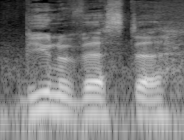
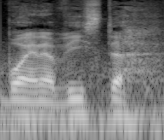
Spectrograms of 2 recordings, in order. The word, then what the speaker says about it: Buena Vista: Game plan is by Friday, so 3 days time, be to Buena Vista is how I pronounce it, but you probably pronounce it Buena Vista, Virginia, and it's about 80 miles away.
